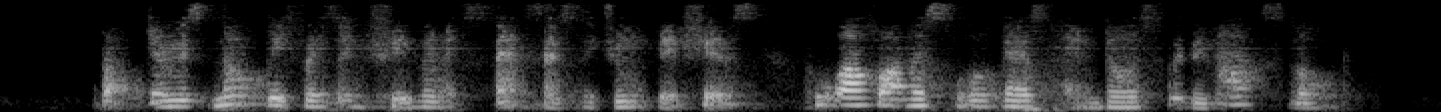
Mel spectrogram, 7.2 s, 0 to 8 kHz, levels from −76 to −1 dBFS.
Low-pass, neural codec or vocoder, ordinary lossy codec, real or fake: 7.2 kHz; codec, 44.1 kHz, 0.9 kbps, DAC; Opus, 24 kbps; fake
